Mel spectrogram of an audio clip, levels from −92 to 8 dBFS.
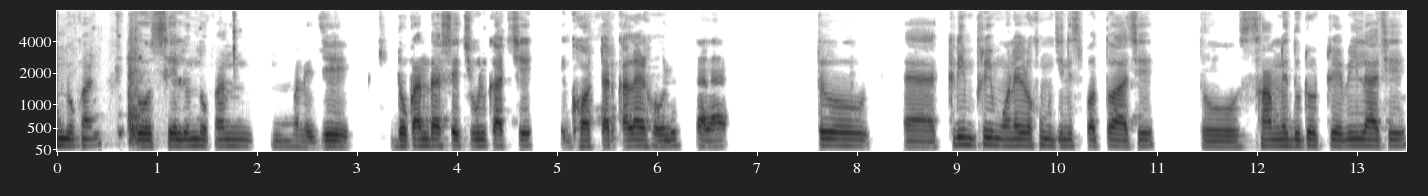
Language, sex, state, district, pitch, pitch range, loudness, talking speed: Bengali, male, West Bengal, Dakshin Dinajpur, 130 Hz, 125-135 Hz, -17 LUFS, 120 wpm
